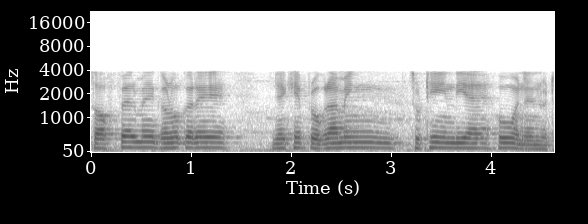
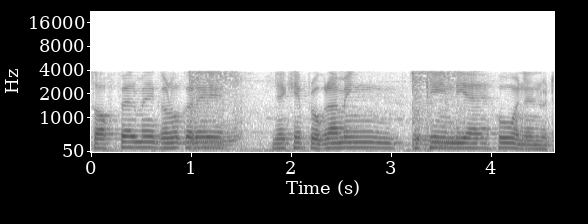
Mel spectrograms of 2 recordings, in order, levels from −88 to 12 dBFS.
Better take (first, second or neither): first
